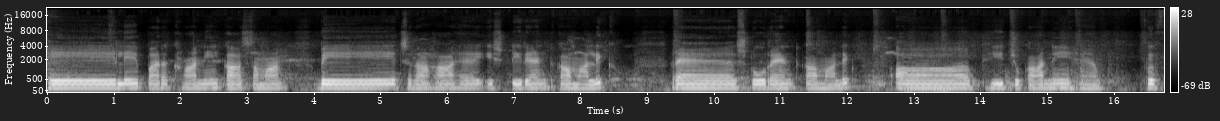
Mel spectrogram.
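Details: Man who says he has almost overcome his own stammering reads Hindi newspaper aloud slowly, pausing for a mouth breath every three to four words and stretching the first letter; stuttering, fluency-shaping speech technique.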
